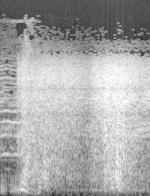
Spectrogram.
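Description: Loud, churning water splashes continuously, surging at the start and again near the end, with no voices.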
